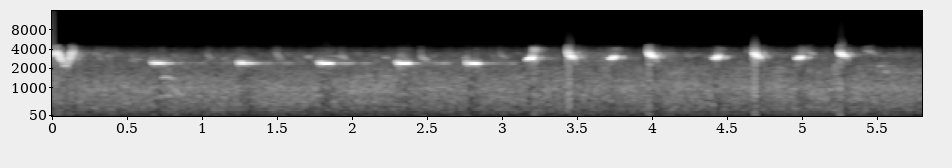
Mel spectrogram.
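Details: Northern mockingbird (Mimus polyglottos) at Buckland Park, Brighton, New York, mimicking a car alarm (perhaps nearby ambulance sounds too): a run of flat whistled notes around two per second, then sharper, higher chirps repeated at a quicker pace.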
